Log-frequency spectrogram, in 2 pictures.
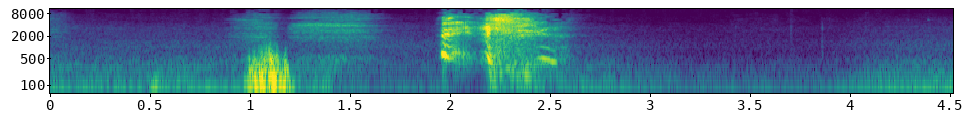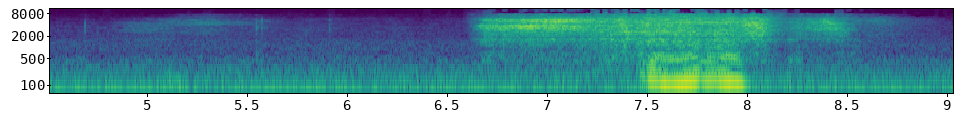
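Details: Two loud, explosive sneezes in a row, the second with a sharp inhaled build-up, then quieter breathing and a soft vocal sound, with fan noise in the background; big desperate sneezes.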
